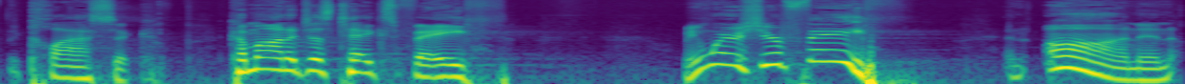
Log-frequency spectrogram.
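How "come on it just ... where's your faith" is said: imitating a chiding believer, rising high at the end; mock reproach. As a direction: lightly scold them in disbelief.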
